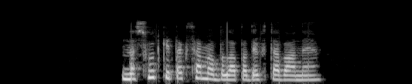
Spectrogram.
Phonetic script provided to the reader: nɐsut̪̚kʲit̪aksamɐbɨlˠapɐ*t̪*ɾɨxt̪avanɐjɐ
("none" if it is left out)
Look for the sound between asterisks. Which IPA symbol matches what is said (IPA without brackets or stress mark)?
d̪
